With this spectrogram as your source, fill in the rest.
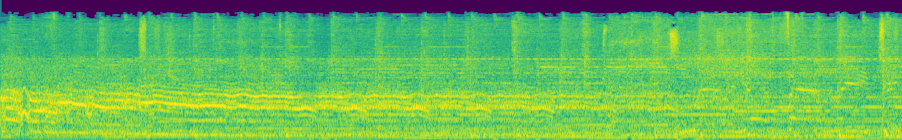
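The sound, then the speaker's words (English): A man screams loudly and continuously for several seconds, a raw, sustained yell that stays close and harsh, with a dense, layered roar behind it and no clear words. “Meanwhile, in hell, George Walker Bush screams.”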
